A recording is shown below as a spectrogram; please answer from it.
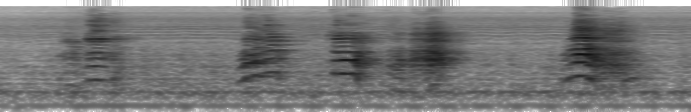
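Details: Talking macaw parrot chattering in five quick hoarse, voice-like syllables over five seconds, some rising then falling in pitch, against a low steady room hum.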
